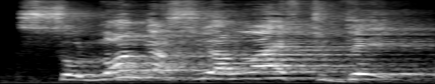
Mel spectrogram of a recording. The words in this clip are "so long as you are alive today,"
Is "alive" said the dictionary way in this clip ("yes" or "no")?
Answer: no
